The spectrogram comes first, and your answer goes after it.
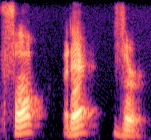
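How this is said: It has a Brazilian Portuguese accent. "quando você fala em português com som abrasileirado, nós vamos falar com um som de fó"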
